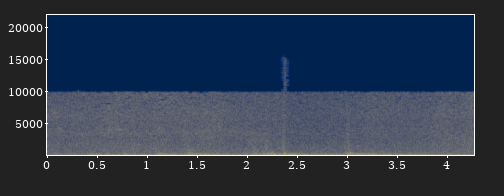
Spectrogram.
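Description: A large waterfall's heavy flow of falling water: a loud, steady, deep rumble with spray hiss above it.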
